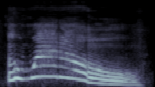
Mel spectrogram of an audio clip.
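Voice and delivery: high, slow, stretched out question; drawn-out why. Real, not acted. Asking viewers in disbelief, high and drawn out.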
